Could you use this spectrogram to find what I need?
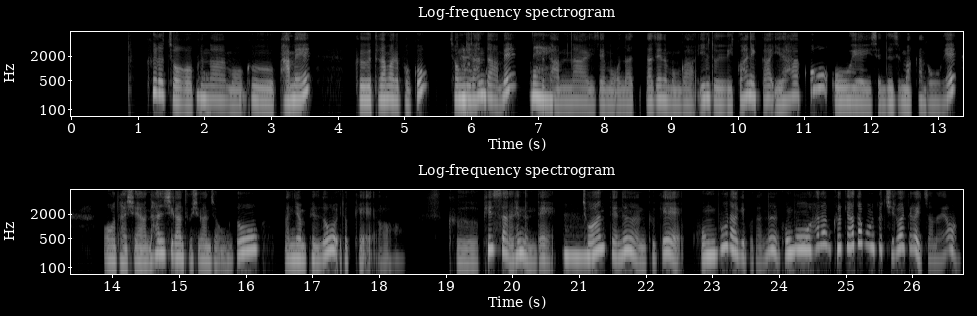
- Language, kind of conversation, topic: Korean, podcast, 혼자 공부할 때 동기부여를 어떻게 유지했나요?
- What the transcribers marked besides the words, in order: other background noise; distorted speech; tapping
